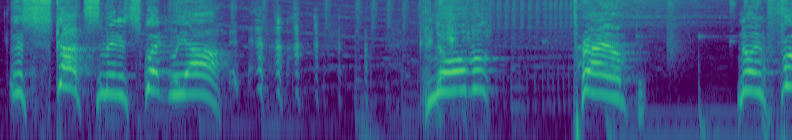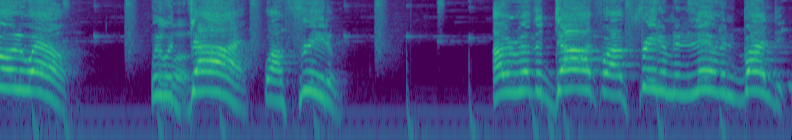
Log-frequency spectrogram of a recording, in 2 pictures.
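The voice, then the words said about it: Put-on Scottish accent. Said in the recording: “I like his accent.”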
